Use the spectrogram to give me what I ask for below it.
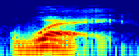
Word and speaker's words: Ouai: She's now selling a pet shampoo from Way. Way is spelled, by the way, O-U-A-I, hair care products.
